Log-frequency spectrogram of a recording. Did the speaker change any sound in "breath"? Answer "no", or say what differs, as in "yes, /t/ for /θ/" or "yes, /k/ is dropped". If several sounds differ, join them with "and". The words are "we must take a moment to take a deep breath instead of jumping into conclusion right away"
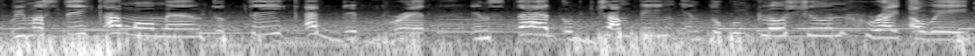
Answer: yes, /t/ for /θ/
